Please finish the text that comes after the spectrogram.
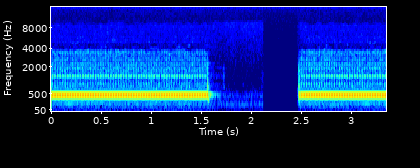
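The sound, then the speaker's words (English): A steady, mid-pitched telephone tone hums for about a second and a half while a phone call is being placed, cuts to silence for nearly a second, then starts again at the same even level, with no voices. “So we're going to call her up.”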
